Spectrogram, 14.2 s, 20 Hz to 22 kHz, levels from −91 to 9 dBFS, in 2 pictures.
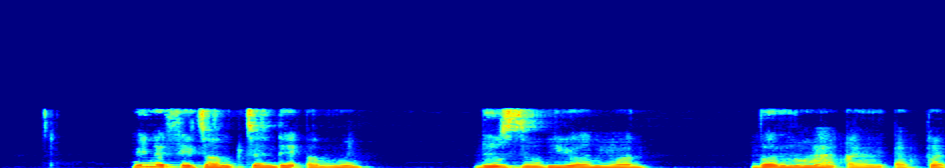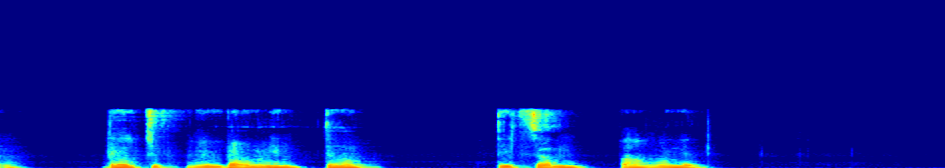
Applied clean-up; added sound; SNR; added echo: neural mask model DeepFilterNet 3.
